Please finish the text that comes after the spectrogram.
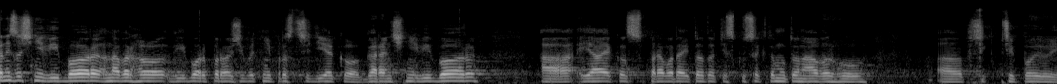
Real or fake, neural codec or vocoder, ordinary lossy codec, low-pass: fake; vocoder, 44.1 kHz, 128 mel bands, Pupu-Vocoder; AAC, 48 kbps; 14.4 kHz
